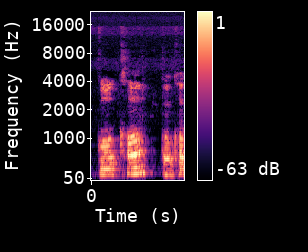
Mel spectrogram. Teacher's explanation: क ख का जितना भी बोलोगे आपको पता है यह कंठ को छूते हुए निकलेगा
